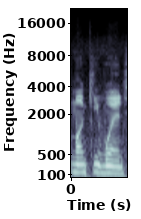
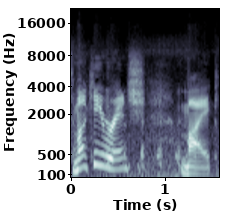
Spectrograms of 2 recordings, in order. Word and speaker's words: Monkey Wrench Mike: Yeah, it's not Monkey Winch. It's Monkey Wrench Mike.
